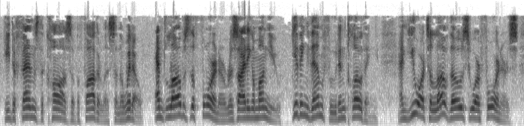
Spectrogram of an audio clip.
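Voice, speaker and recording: An actor playing a solemn prophet in dramatized scripture, exhorting his people in earnest, measured oratory with weighty pauses. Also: a little high, breathy edge, no echo, full character voice. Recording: dull studio track over faint music.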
